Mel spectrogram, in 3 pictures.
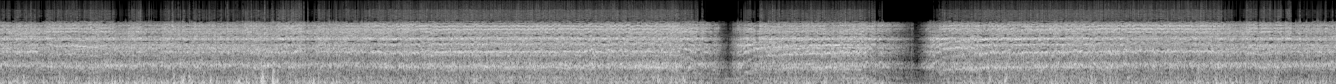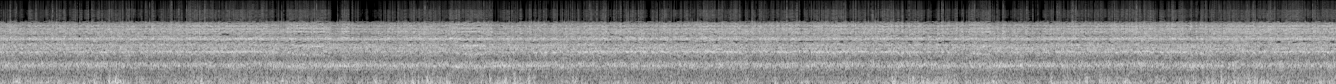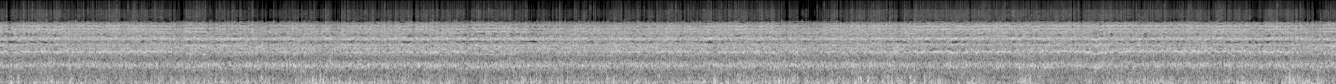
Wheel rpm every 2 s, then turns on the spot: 230, 230, 210, 160, 130, 210, 230, 230, 230, 230, 230, 230, 230, 230, 230, 230, 230, 230, 230, 230.
none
